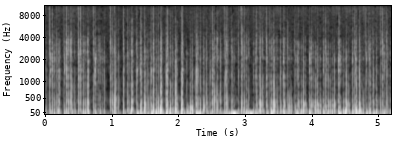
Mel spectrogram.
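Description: Fast tapping on a tablet case: quick, somewhat irregular taps at about four per second, each a short, dull, low-heavy thud with almost no ring. The taps run together into a dense, steady patter with no treble.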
